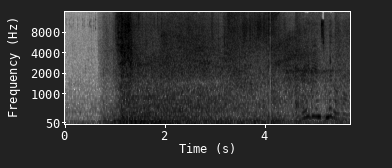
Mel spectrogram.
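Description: Game spells burst and crackle during a battle.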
